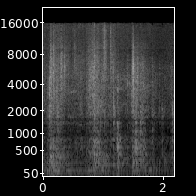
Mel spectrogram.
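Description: Wings of small birds flapping as they fly off down a mine tunnel, mixed with crunching footsteps on the gravel floor; a few sudden rustling bursts roughly every half-second to second, with the echo of the tunnel.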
